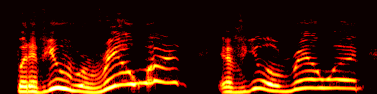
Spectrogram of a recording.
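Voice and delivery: excited shout-out; hyped emphasis. Real, not acted. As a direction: pump up the line. Hyping up loyal viewers.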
